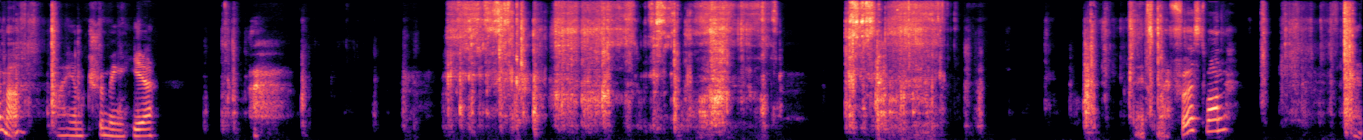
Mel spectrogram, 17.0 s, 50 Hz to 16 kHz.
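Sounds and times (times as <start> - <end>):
paper trimmer cutting paper: 5.6 - 9.8, 10.6 - 12.0.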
